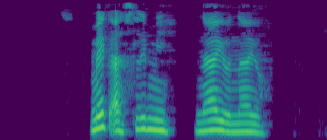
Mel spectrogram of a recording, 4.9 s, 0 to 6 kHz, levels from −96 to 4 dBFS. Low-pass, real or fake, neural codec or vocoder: 5.4 kHz; real; none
